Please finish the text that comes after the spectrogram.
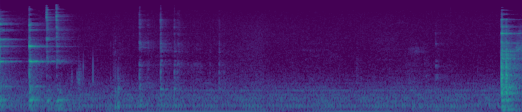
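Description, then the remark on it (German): A glass jar of dried tomatoes is handled and opened: sharp clinks and knocks, a few scattered taps in the first two seconds, a quiet stretch, then a louder clack near the end. “So, das eine Glas war leer. nehmen wir halt das nächste noch.”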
